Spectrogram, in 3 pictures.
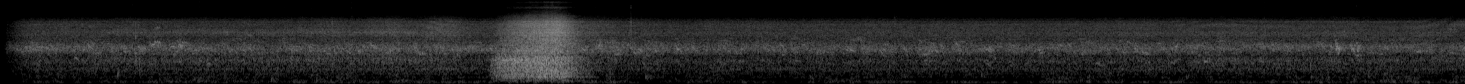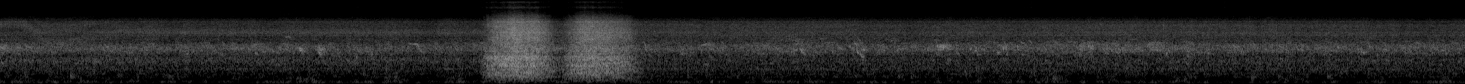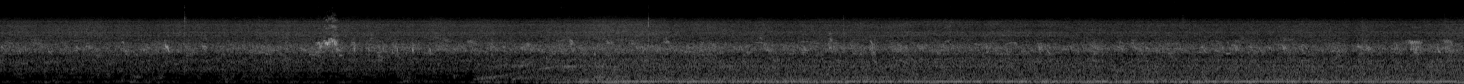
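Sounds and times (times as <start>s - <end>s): chicks cheeping: 0.2s - 43.9s
short hissing bursts: 3.0s - 6.4s, 19.4s - 21.4s, 34.1s - 43.9s
steady background noise: 34.0s - 43.9s.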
